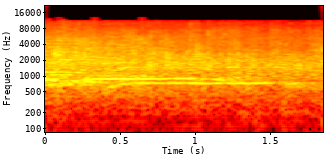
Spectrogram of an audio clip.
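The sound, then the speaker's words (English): A crowd applauds the speaker's wife steadily, a dense wash of many hands clapping at a constant, loud level for the whole stretch with no voices standing out. “She is an amazing woman, and I definitely, could you just give her a round of applause, because she's amazing.”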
